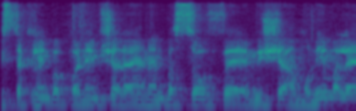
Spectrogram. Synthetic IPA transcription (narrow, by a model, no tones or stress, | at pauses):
ist̪ɐklimbepanimʃe̞lahe̞me̞nbeso̞femiʃeamonimale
